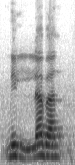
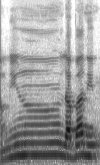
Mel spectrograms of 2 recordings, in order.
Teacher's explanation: نون کو میں نے لام کے ساتھ اس طریقے سے ملایا کہ دونوں کو مشدد ادا کیا · اگر آپ اس میں غنہ کریں گے تو اس طرح ہوگا، من لبن، یہ غلط ہے، اس میں غنہ نہیں ہے، ادغام ہے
